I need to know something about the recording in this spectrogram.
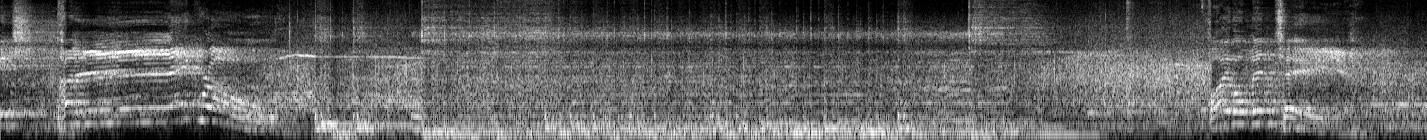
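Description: Live punk rock band playing a short loud burst with electric guitar, bass and drums. A voice on the microphone glides up and down over it at the start and again near the end.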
